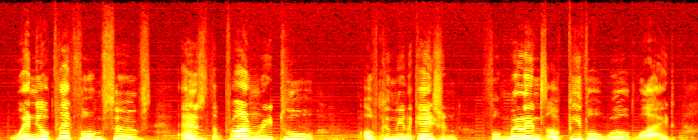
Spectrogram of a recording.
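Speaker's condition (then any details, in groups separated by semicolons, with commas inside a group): Quadriplegic cerebral palsy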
